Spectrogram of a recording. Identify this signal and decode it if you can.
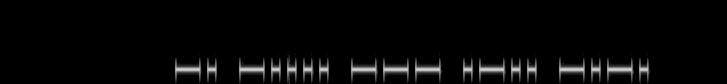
Morse code, heard as a keyed tone, about 15 wpm, 700 Hz. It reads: N6OLC
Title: USA Call Signs - 5 Characters - Repeated 2x - 15wpm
